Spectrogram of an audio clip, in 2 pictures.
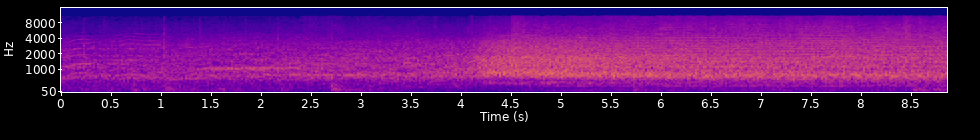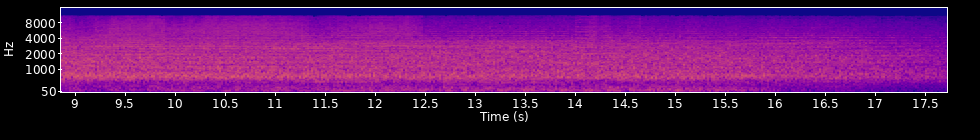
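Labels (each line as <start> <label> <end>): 0.0 A crowd cheers moderately. 4.1
4.1 The crowd cheers happily and fades away slowly. 17.7
4.6 Tooting sounds. 17.7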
